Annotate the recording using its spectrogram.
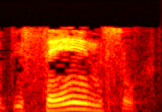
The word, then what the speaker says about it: Sehnsucht: Deshalb würde ich die Betonung immer auf Sehen legen und dann Sucht, nicht? Also die Sehnsucht, so.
